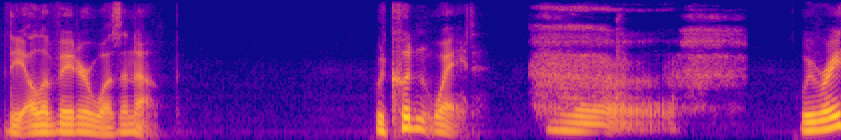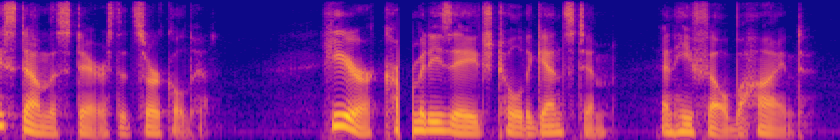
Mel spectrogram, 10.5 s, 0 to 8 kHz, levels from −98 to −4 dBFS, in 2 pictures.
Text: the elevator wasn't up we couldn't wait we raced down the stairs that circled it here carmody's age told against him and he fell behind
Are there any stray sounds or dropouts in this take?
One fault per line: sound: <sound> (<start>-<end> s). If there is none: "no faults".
sound: sigh (3.3-4.7 s)
sound: dropout (7.7-7.8 s)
